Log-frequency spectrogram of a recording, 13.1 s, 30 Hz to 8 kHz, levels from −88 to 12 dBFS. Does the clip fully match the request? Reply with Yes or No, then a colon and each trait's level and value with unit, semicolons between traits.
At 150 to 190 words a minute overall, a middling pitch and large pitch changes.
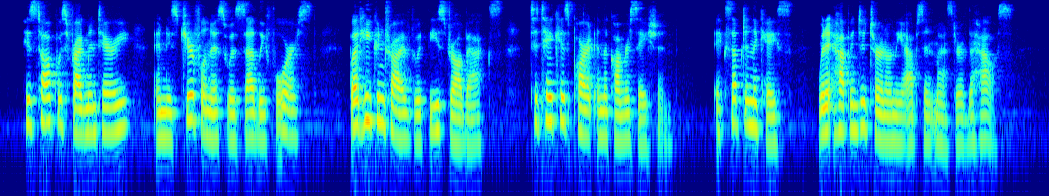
Yes: average, 180 wpm; medium, 170 Hz; wide, 6.3 semitones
